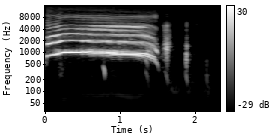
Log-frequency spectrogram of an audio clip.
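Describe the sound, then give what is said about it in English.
A human voice imitates a rabbit's last scream of pain on a vet's table: a loud, high, sustained shriek lasting about a second and a half, its pitch sagging at the end, then a few brief, quieter sounds. “Yeah, that scream was the last scream of pain from the rabbit.”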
